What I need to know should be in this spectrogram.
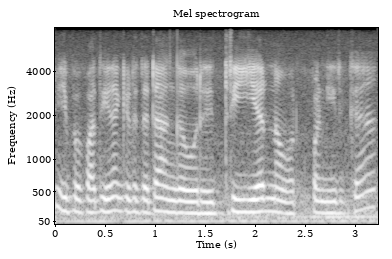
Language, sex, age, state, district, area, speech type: Tamil, female, 45-60, Tamil Nadu, Mayiladuthurai, rural, spontaneous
